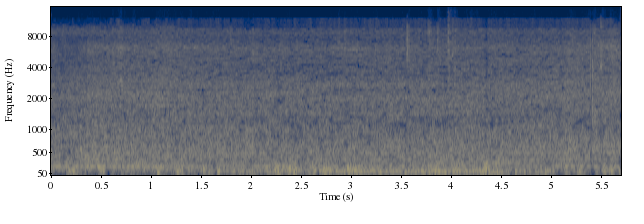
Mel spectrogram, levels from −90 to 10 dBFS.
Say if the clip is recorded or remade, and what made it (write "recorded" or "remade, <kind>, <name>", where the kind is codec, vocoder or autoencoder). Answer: recorded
